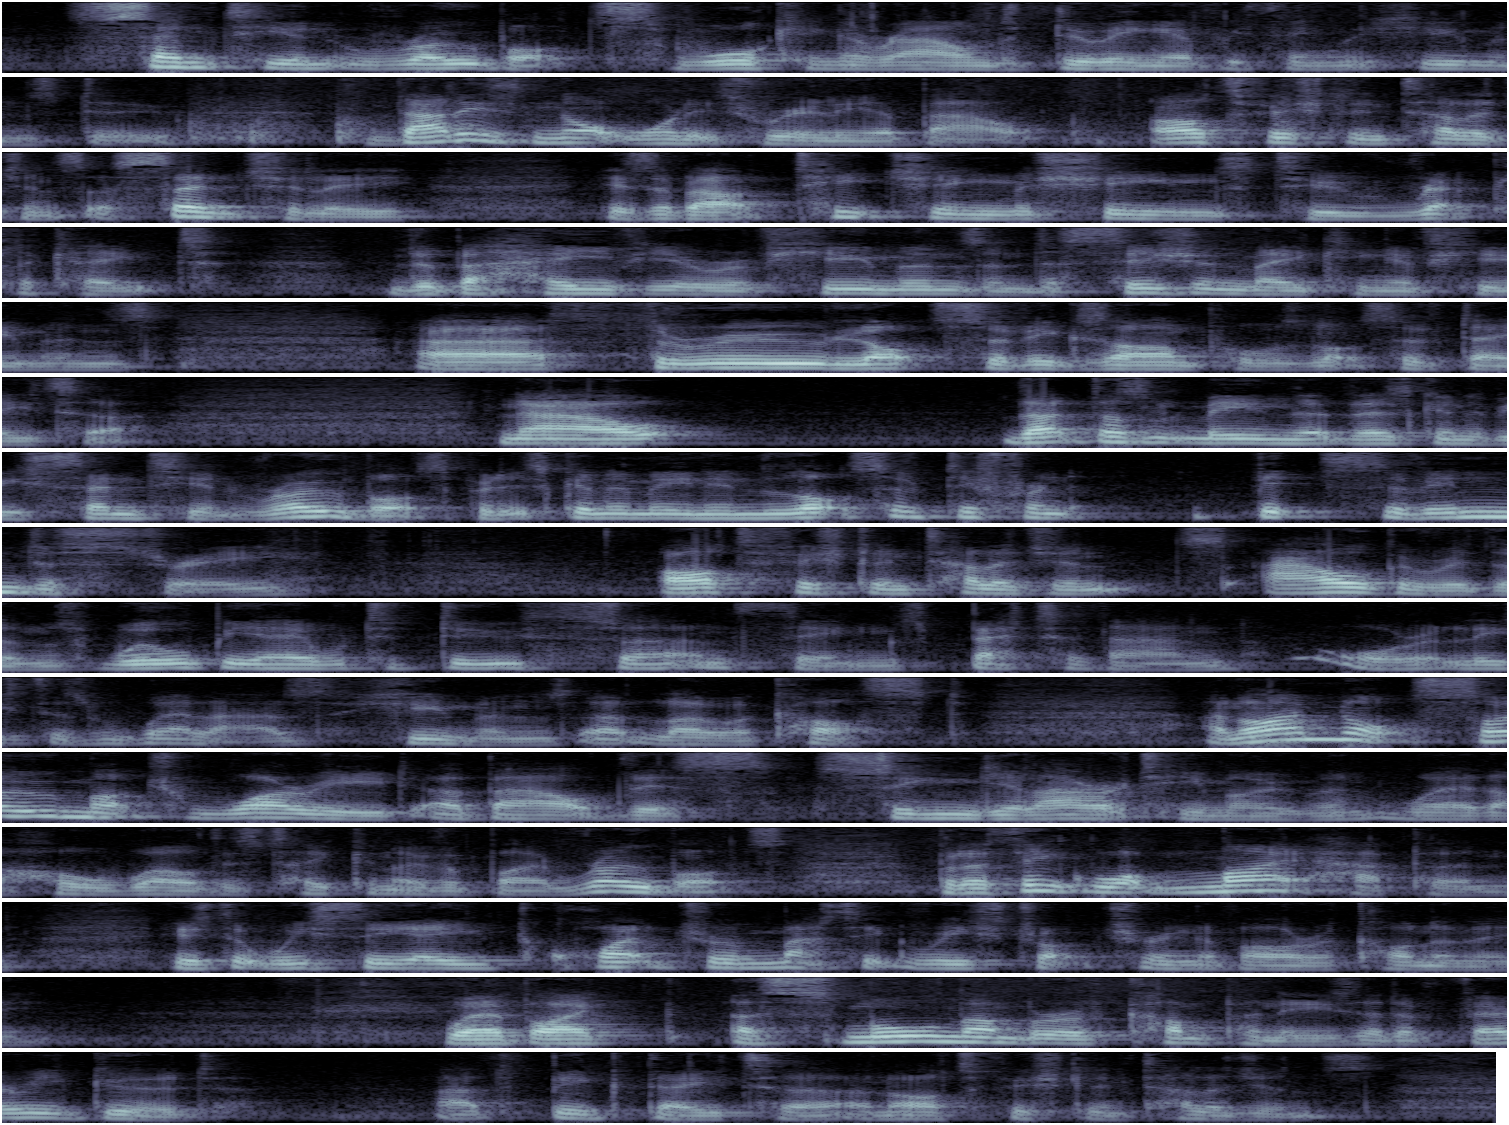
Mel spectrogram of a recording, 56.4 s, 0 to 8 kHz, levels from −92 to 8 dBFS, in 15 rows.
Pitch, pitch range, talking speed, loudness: 130 Hz, 110-150 Hz, 150 wpm, -25 LUFS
